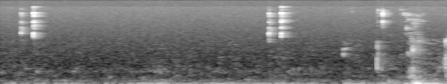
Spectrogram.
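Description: Near silence with a few faint clicks at a computer: a pair about a third of a second in, another pair near three seconds, and one more just before the end.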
